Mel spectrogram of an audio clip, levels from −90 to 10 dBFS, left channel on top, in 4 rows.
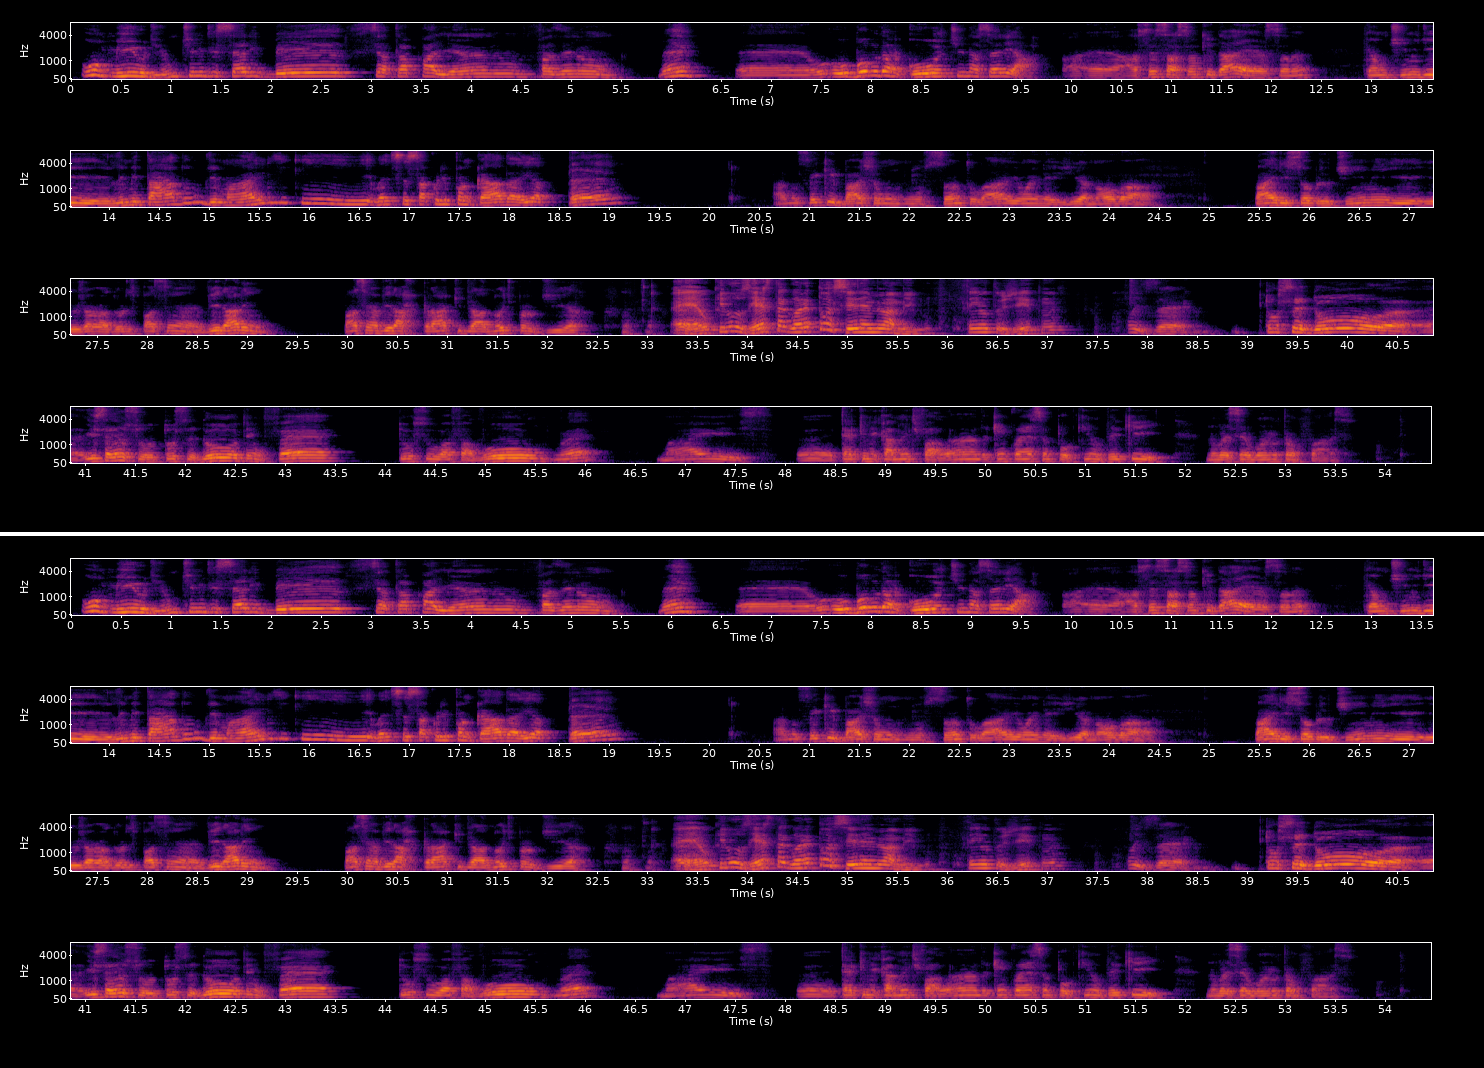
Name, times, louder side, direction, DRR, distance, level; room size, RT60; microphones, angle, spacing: voice 1, 0.1-5.4 5.9-6.3 6.6-9.6 9.9-12.4 12.9-19.1 20.7-24.5 25.5-29.2 30.0-32.4 32.7-32.8 37.8-38.5 39.2-43.6 44.1-46.1 46.7-47.7 48.1-51.7 52.2-53.6, right 1 dB, 5° left, 1.9 m, -29 dB
voice 2, 33.2-35.8 36.2-37.1, left 1 dB, 70° left, 1.4 m, -28 dB
7.4 x 6.6 x 3.4 m
head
